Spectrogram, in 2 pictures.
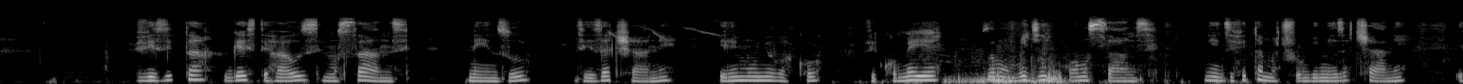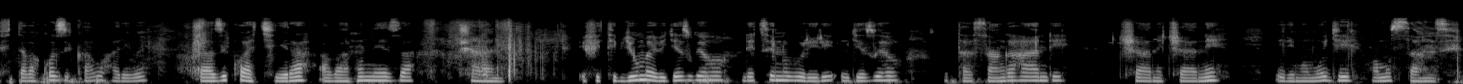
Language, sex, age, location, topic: Kinyarwanda, female, 25-35, Musanze, finance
